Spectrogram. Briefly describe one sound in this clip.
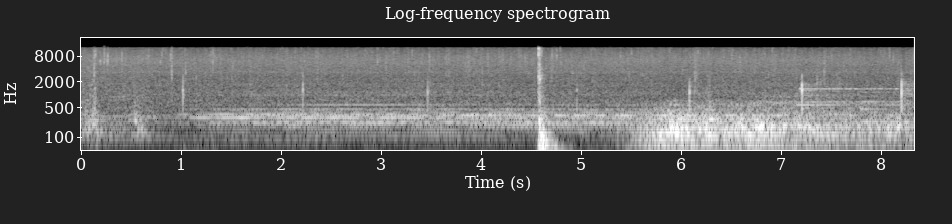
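Heavy rain pours down outdoors.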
